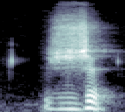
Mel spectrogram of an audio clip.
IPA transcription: ʒ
